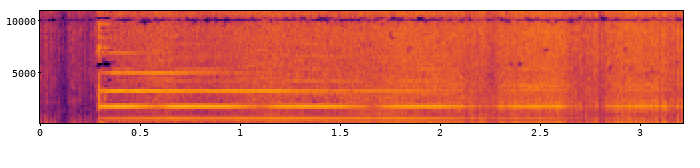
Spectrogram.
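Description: A single bell is struck once and left to ring at a vigil for slain students at the University of Idaho Stadium in Moscow, Idaho, on a Wednesday night. Its clear metallic tone sustains and slowly fades over a low murmur of open-air background noise.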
